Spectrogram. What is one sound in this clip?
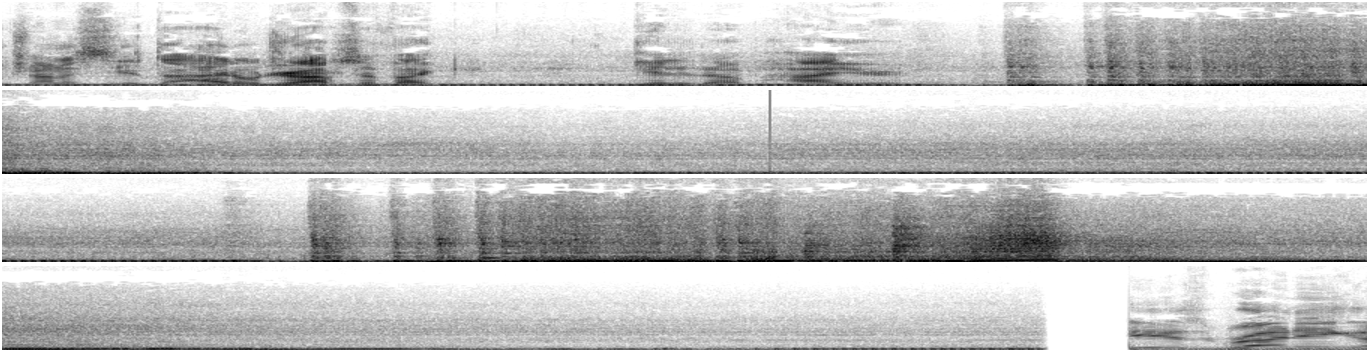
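An inline-four car engine idles.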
